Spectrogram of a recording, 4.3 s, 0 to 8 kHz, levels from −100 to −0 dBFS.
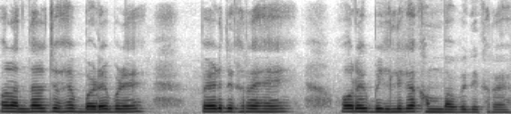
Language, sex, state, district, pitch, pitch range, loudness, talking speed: Hindi, female, Bihar, Lakhisarai, 200 Hz, 190-210 Hz, -15 LUFS, 255 wpm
